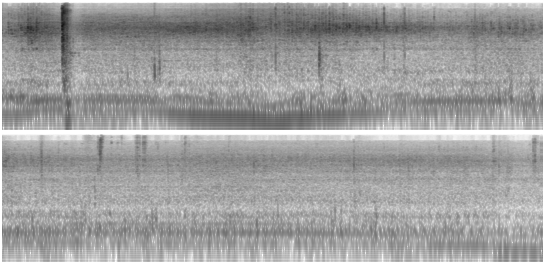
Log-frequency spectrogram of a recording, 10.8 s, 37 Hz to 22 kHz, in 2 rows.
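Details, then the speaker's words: 1961 Corvette on test drive after new exhaust manifold gaskets: low, even engine drone with no puffing or ticking at the manifolds, far quieter than before; normal exhaust note. "A lot quieter. Oh my god, it sounds like a new car in comparison."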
